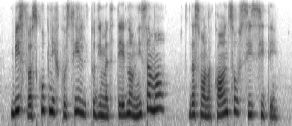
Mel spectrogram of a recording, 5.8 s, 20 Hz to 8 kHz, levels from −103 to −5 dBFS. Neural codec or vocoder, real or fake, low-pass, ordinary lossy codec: none; real; 7.2 kHz; Opus, 32 kbps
